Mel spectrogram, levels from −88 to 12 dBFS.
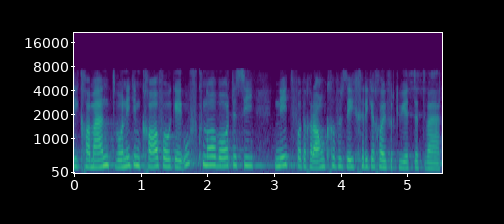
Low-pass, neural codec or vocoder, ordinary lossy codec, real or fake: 7.2 kHz; none; Opus, 24 kbps; real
